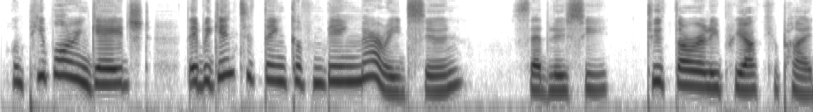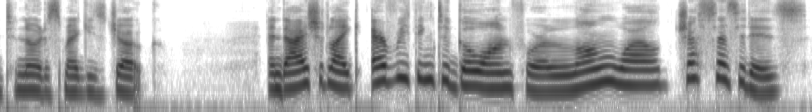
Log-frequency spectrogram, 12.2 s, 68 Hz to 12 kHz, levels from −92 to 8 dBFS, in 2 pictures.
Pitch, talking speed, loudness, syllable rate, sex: 235 Hz, 180 wpm, -19 LUFS, 5.4 syllables/s, female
